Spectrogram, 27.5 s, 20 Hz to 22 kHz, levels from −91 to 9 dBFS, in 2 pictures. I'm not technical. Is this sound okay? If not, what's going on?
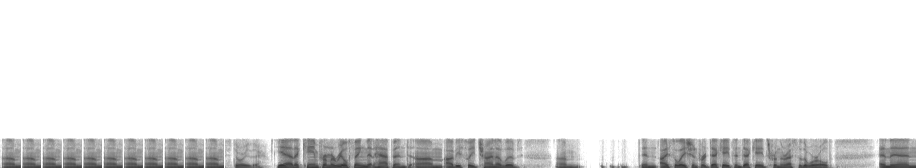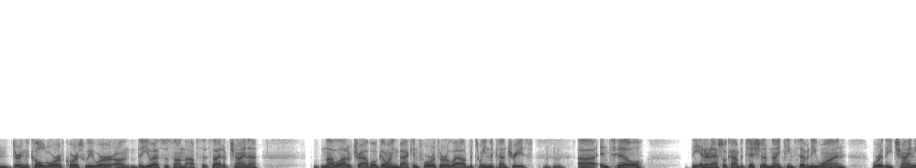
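No. From the very start to 3.38 s, there is a broken-record loop. A piece of speech about 0.3 seconds long plays ten times in a row. The likely cause is a stalled player or stream resending its last chunk. What should have played there is lost.

The whole clip also carries the Bluetooth CVSD headset codec sound. This is the basic phone-call mode of a Bluetooth headset. Nothing above 3.8 kHz gets through, so it sounds muffled. The damage is plainly audible: s sounds turn scratchy, louder high parts distort, and a grainy hiss sits underneath.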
